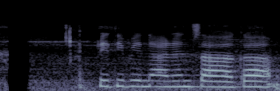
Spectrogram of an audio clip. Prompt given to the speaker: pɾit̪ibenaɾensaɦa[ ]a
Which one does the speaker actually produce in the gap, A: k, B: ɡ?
A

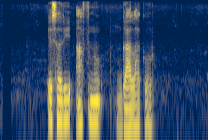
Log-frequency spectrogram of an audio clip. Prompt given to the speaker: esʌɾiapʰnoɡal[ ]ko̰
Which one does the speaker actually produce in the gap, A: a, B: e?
A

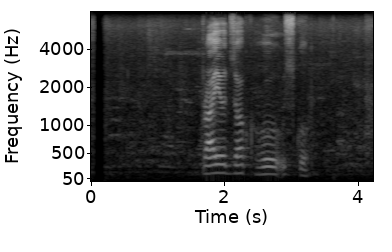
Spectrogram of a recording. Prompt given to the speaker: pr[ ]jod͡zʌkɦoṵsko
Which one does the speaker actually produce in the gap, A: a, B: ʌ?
A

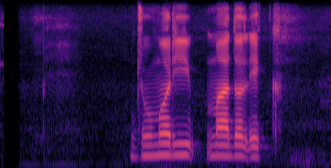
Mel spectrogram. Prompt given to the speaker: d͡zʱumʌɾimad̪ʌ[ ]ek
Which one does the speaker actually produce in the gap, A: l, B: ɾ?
A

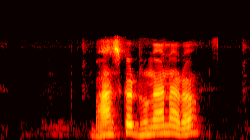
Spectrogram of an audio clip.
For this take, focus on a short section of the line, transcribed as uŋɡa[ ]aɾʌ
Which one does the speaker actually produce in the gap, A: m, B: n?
B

